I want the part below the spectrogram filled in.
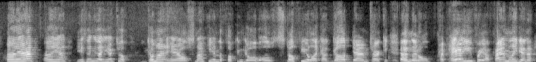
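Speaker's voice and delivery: hammed-up Irish traveller callout, fast and high; Irish traveller accent. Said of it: "very heavy Irish accent wrestling promos".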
